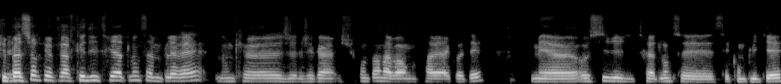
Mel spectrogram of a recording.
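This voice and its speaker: The speaker goes at a moderate pace with ordinary pitch variation and big swings in loudness. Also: man, fairly high pitch for a man. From French Antilles, Saint-Martin. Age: 20s. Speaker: professional triathlete. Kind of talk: podcast interview. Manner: hesitant, many fillers.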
